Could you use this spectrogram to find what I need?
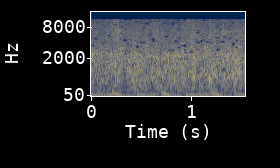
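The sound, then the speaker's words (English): Steady applause for a quiz contestant, a dense wash of many hands clapping at a constant, fairly loud level throughout, with no voices standing out above it. “Okay, that's enough of an applause.”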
